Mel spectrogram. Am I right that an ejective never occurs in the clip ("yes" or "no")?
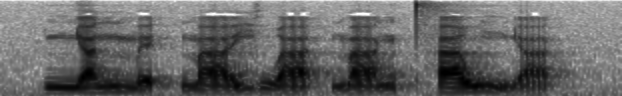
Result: yes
